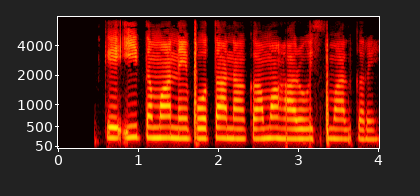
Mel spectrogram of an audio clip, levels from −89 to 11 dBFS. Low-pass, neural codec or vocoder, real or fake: 7.2 kHz; none; real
